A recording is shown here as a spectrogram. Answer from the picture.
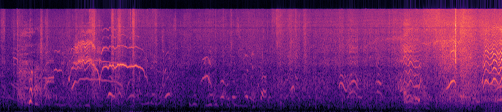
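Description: Children shrieking and laughing while riding a linked train of sledges down a snowy slope, with the hiss of snow spraying under the sledges. A burst of high squeals comes early, the sliding hiss carries through a quieter middle stretch, and the shrieks and laughter grow loudest as the sledges arrive near the end.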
